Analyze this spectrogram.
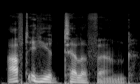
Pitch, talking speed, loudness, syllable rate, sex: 105 Hz, 170 wpm, -21 LUFS, 6.7 syllables/s, male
